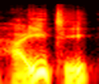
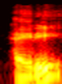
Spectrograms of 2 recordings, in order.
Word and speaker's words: Haiti: by these two generals in Hayiti Haiti as we pronounce it over here.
